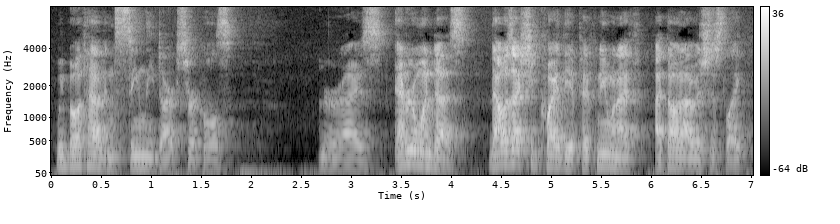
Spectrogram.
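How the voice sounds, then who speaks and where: Young male co-host, average pitch, loose filler-heavy chatter, recorded in an echoey room. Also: fast talker. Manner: casual, filler-heavy, says "like" often. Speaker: podcast co-host. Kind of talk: casual chat.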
